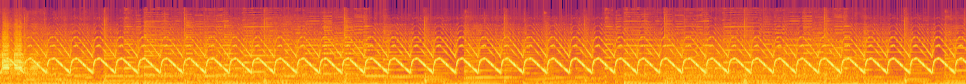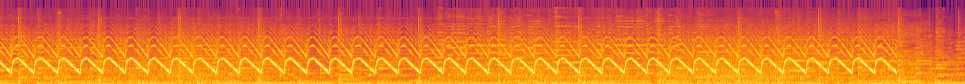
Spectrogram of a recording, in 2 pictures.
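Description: A police car siren wails fast up and down.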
